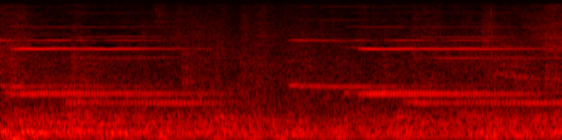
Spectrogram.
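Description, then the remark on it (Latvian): A parliamentary voting bell rings steadily for several seconds before a vote on granting urgency to a bill amending a military law, a continuous bright metallic ringing with sustained high overtones and a rough, buzzing texture, with no talking over it. “Lūdzu, zvanu.”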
